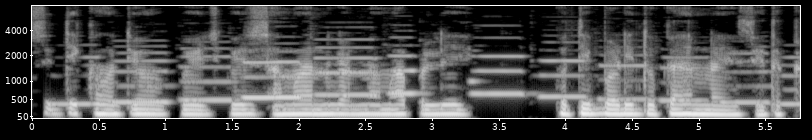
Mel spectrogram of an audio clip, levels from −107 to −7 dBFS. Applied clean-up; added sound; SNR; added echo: classical method Wiener filter.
